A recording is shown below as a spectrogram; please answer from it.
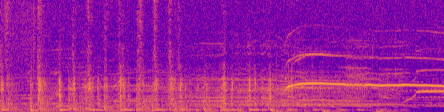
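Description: Fast Polynesian-style drumming: rapid wooden strikes over a deeper drum beat. Near the end, high wavering drawn-out calls join in.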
